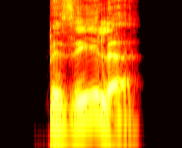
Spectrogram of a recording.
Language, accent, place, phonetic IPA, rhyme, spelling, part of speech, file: German, Germany, Berlin, [bəˈzeːlə], -eːlə, beseele, verb, De-beseele.ogg
- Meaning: inflection of beseelen: 1. first-person singular present 2. first/third-person singular subjunctive I 3. singular imperative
